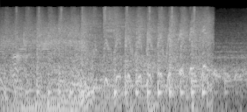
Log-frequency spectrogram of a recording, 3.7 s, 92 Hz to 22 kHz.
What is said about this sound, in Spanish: El rugir de los motores llega a juego limpio con la Fórmula 1 y más.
